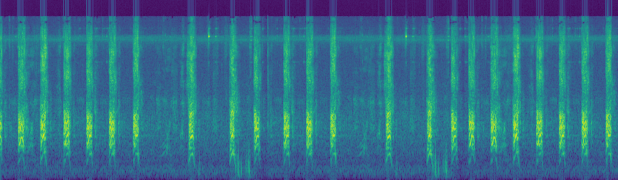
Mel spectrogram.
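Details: During protection training a dog barks repeatedly and rhythmically, roughly two barks per second for over twelve seconds with a couple of short pauses, the barks punchy and clear while faint low rumble sits underneath.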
